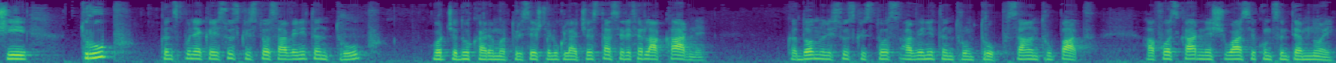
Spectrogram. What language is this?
Romanian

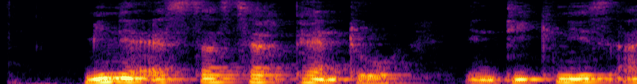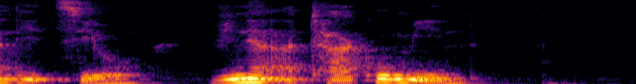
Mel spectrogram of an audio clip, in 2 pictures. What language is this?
Esperanto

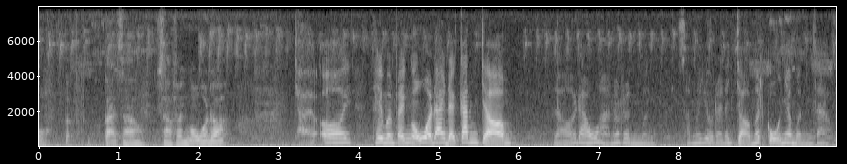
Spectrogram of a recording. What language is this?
Vietnamese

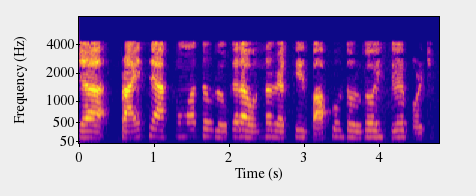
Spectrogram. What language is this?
Bangla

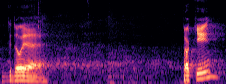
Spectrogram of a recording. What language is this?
Czech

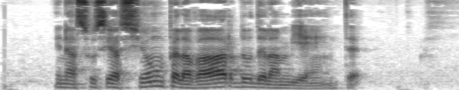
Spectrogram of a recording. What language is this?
Ligurian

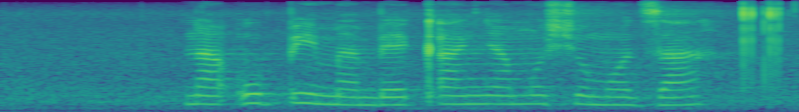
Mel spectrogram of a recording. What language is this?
Venda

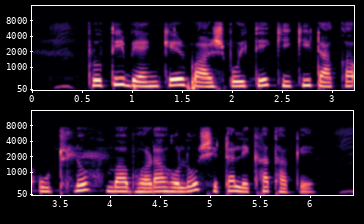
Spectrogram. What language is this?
Bangla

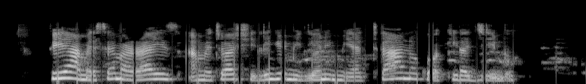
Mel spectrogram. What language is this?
Swahili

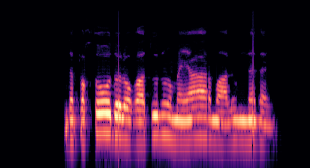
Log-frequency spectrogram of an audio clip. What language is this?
Pashto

